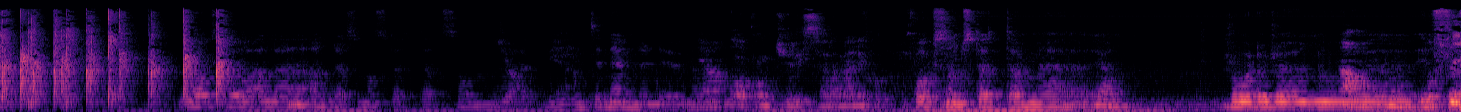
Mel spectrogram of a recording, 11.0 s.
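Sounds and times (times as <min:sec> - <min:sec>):
small applause: 0:00.0 - 0:01.8
speech: 0:02.1 - 0:08.6, 0:09.2 - 0:10.9.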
